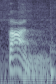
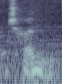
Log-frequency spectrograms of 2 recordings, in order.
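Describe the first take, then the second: First: The surname is said in Hokkien, as Tan. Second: The surname is said in Mandarin, as Chen. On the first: "In Hokkien, Ui, that is Tan" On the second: "from the Chinese word Chen"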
